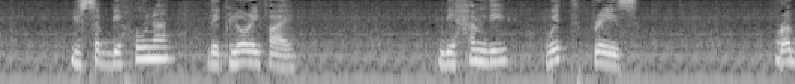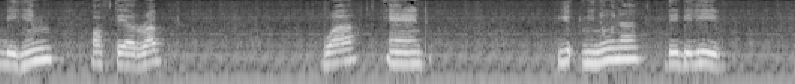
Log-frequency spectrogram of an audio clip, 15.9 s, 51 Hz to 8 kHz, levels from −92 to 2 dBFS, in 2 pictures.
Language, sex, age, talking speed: English, female, 40-59, 55 wpm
